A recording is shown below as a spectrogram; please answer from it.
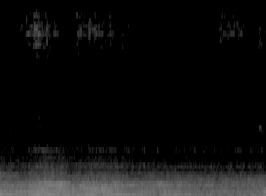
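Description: Quiet room tone: a faint, steady low hum with light hiss.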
